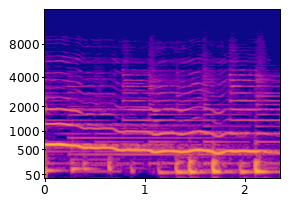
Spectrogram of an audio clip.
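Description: A woman singing one long held note with vibrato that slides slowly downward, over a Sundanese kacapi zither plucked in a steady rhythm.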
